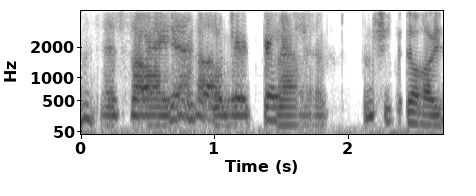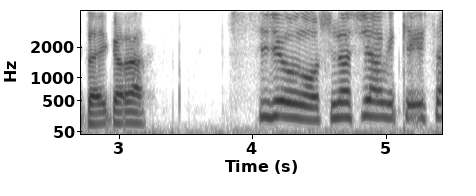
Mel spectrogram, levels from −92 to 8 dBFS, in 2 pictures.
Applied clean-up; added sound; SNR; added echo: neural diffusion model UNIVERSE++.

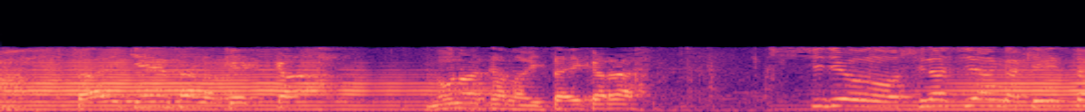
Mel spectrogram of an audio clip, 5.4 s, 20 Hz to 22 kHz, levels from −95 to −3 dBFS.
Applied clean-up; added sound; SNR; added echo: none; Brass instrument; 1 dB; none.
